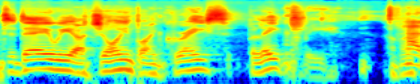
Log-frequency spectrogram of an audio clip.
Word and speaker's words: Grace Blakeley: And today we are joined by Grace Blakeley. Have I pronounced that right?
